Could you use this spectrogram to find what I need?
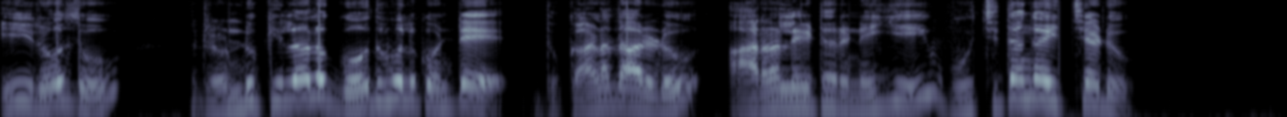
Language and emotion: Telugu, happy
